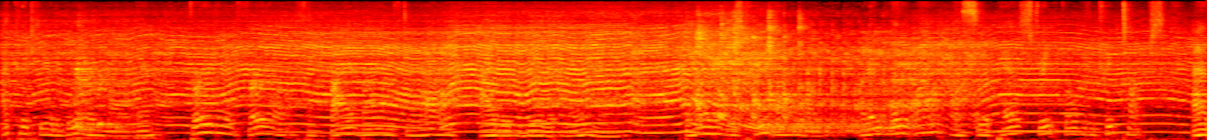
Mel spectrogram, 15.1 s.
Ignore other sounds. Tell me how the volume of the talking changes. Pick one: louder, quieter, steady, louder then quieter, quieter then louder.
steady.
